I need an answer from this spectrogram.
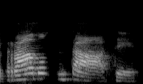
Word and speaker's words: tramontate: Single T, yeah. Tramontate. So you keep the A going. You don't let that stop. Yes, the stress is on the A, tramontate. So it's easier to pronounce the last T and if E.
